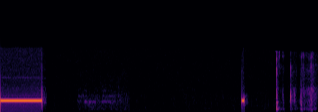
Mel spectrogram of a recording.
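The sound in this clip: Telephone ringing tone heard while a call is forwarded to a call center: one loud, steady, low tone, then a fainter tone, followed after a pause by a sharp click and a few short rustling bursts.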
